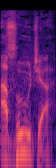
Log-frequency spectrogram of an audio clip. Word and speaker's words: Abuja: Abuja.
